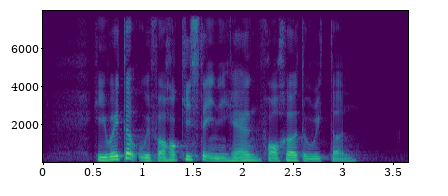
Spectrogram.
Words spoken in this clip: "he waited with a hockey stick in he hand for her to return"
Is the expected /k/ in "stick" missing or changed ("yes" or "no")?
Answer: yes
